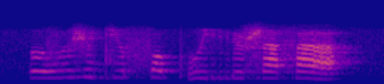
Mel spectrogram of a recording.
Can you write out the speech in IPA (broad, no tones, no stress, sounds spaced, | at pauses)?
ɤ v ɯ ʒ ɯ dʲ o f ɔ kʷʼ i rʲ o ʂ a f a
